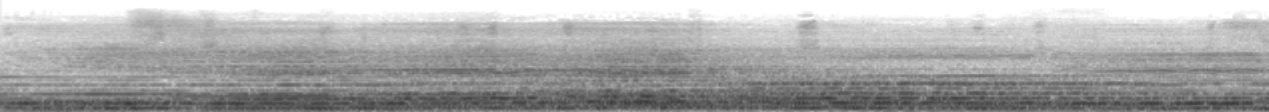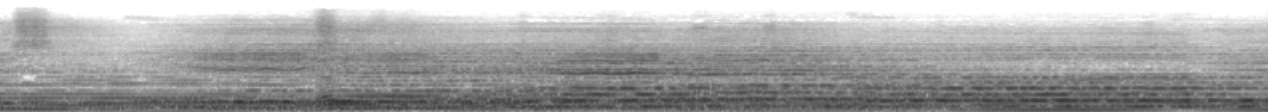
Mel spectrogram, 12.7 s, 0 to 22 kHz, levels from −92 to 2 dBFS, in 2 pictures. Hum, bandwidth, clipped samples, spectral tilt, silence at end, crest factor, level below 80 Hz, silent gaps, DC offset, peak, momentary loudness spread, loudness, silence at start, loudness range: none; 14 kHz; under 0.1%; -6 dB/octave; 0 s; 14 dB; -48 dBFS; none; under 0.1%; -10 dBFS; 5 LU; -24 LUFS; 0 s; 3 LU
